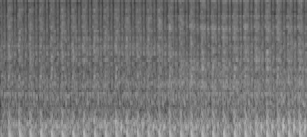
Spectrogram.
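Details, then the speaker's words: Dixon ZTR Kodiak SE mower, first start, choke on, half throttle: engine runs loud with sharp popping pulses about eleven a second, harsher than normal; owner suspects an exhaust leak. "That ain't right. Something off about this. But I mean it came to life fast. It is loud. Sounds like I got an exhaust leak."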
